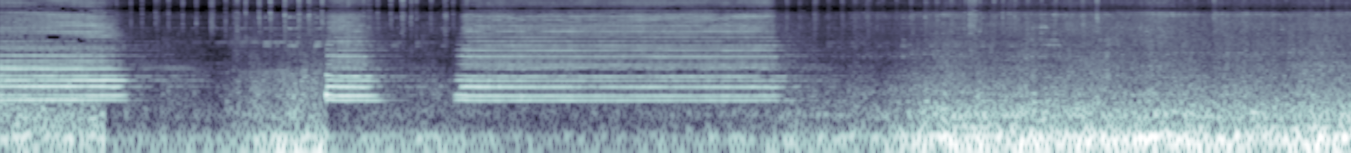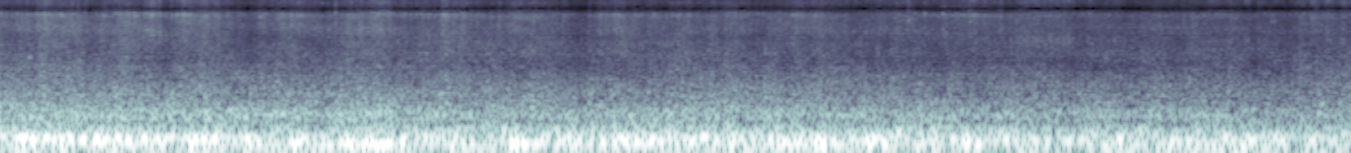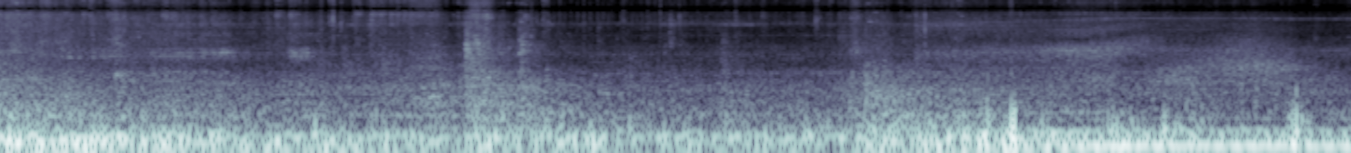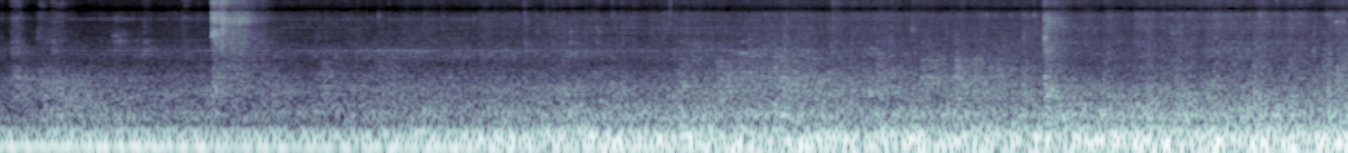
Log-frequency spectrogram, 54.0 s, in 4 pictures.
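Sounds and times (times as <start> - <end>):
locomotive air horn: 0.0 - 2.0, 3.2 - 8.3
train wheels rumbling on rail: 0.0 - 54.0
wheels clicking over joints: 1.2 - 4.6, 7.8 - 36.6.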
